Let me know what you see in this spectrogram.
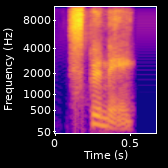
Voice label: "spinney", Indian

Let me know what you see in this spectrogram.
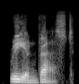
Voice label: "reinvest", American

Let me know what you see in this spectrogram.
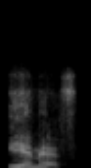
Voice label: "EMF", Indian

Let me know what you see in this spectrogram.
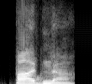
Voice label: "pardner", Indian; Dictionary

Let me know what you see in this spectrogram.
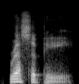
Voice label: "recipe", American

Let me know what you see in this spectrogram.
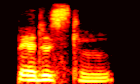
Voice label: "pedestal", Indian; Dictionary

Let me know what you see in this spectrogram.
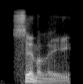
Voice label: "simile", British

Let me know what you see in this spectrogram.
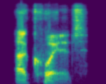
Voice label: "acquit", British

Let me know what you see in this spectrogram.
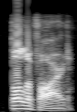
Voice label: "boulevard", American

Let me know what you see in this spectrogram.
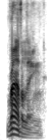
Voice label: "ravelling", British

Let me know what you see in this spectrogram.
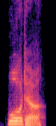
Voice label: "warder", Indian

